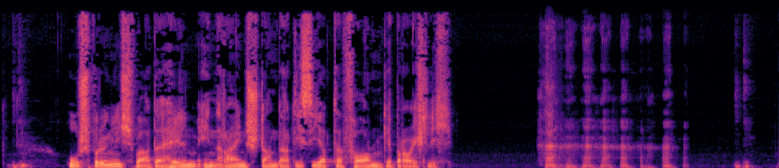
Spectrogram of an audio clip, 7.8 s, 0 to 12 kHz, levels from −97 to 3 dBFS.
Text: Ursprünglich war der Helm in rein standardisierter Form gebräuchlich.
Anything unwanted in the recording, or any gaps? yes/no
yes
